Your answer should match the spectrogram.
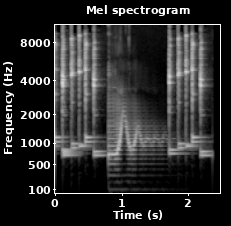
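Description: Comic cartoon background music of short, sharply struck notes stepping up and down, with a springy boing sound effect about a second in whose pitch bends up and back down before the plucky notes resume.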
